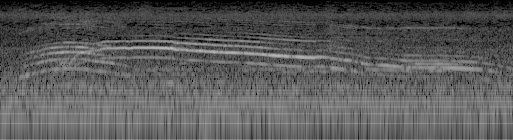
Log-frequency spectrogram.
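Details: Pet cat giving a long wailing meow lasting about three seconds, rising then gliding slowly downward with rich harmonics, trailing into a quieter tail, with a constant low hum in the background.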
